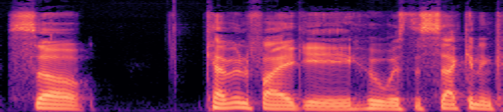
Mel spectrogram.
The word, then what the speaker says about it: Feige: So Kevin Feige, who I don't know if we know, we have confirmed his last name is pronounced Feige, correct? – That's the only way I've ever heard it pronounced. – Right. – Okay. Because like, it would make me like a Fiji or something like that. – Yeah, or like Fage. I don't know.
